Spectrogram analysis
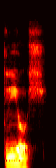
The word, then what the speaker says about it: Driouech: It seems to be that most are saying it's Driouech.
